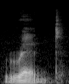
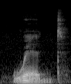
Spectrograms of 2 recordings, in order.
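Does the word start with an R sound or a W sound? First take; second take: R sound; W sound. First: It starts with a clear R sound. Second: It starts with a W-like sound. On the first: "the word red" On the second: "they're saying wed"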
